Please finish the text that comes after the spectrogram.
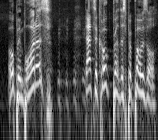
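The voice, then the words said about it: Imitates another person's voice. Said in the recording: “doing the Bernie voice.”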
